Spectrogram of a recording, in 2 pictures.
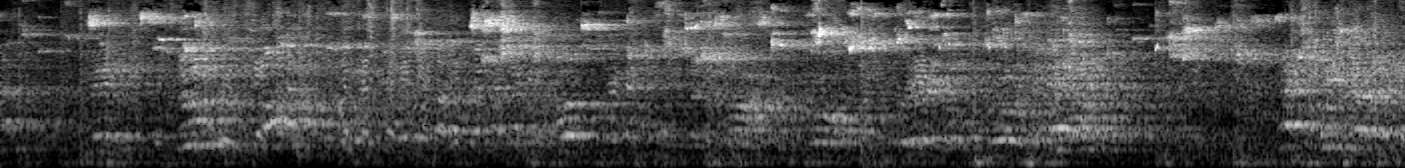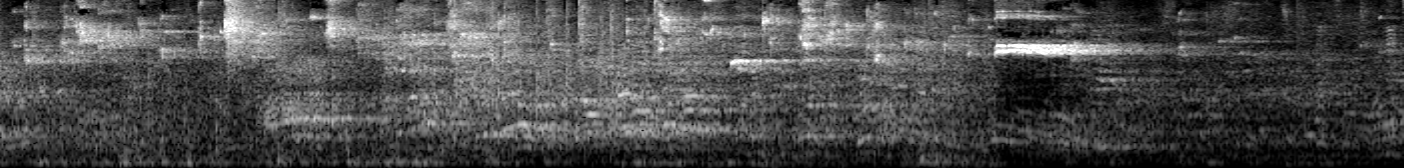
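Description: Spectators nearby talk and call out in a large echoing hall.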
